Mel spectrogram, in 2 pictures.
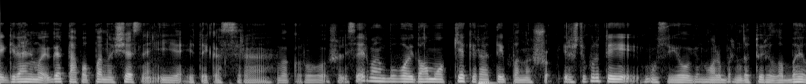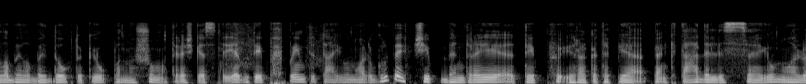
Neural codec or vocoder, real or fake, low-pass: none; real; 7.2 kHz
